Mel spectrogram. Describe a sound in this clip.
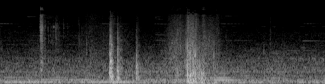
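Boots knock on the rungs of a wooden ladder.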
